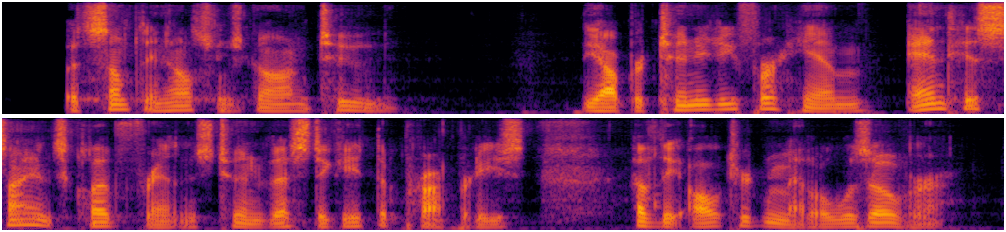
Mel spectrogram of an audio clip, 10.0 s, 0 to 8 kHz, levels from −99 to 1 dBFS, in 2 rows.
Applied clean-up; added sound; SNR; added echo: neural mask model DeepFilterNet 3.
